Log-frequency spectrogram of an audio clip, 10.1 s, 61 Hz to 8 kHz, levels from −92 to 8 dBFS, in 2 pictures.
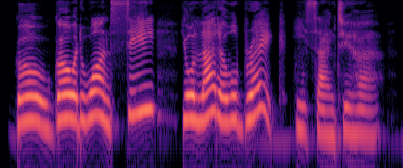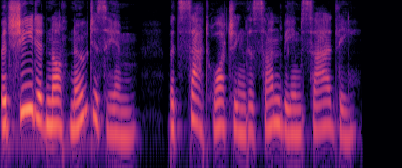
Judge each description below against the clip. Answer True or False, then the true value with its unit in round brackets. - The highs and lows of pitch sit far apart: True (5.8 semitones)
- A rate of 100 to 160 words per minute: True (150 wpm)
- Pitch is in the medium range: False (210 Hz)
